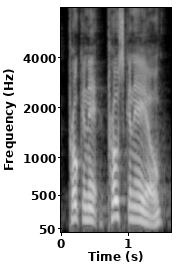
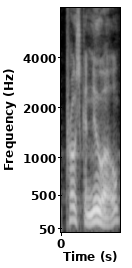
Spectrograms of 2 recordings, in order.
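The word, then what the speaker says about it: προσκυνέω: Proskuneo, or proskunuo, it can be pronounced two different ways, is the Greek word for worship.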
